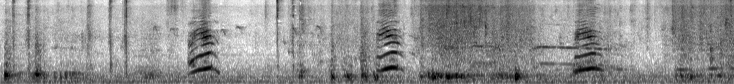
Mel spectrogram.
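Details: Cat meowing: three short arched meows, rising then falling with bright harmonics, spaced about two seconds apart, between scattered clicks, taps and a soft watery rustle.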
